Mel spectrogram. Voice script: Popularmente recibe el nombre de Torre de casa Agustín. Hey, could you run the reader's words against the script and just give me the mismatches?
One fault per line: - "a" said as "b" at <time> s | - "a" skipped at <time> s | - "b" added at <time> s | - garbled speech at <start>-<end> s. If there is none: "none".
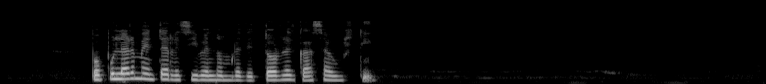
- "de" skipped at 2.9 s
